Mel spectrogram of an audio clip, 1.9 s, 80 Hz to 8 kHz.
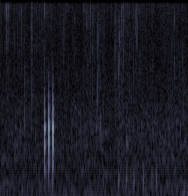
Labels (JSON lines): {"label": "biophony, damselfish", "recorder": "SoundTrap 500"}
